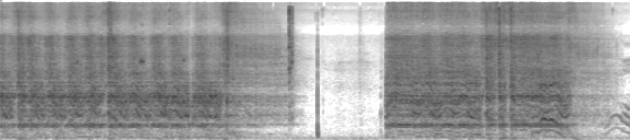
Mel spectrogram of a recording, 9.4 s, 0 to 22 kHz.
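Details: 1968 Dodge Charger sitting 40 years in a barn, first start attempt with fluid fed into the intake: starter cranks in a steady rapid rhythm, pauses, cranks again, almost catching but not firing.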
